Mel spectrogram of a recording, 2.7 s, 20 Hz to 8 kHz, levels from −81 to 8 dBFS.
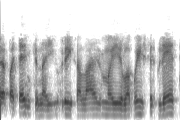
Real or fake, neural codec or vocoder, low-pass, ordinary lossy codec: fake; codec, 16 kHz, 16 kbps, FunCodec, trained on Chinese and English, 50 frames a second; 7.2 kHz; MP3, 24 kbps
